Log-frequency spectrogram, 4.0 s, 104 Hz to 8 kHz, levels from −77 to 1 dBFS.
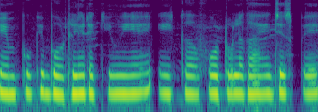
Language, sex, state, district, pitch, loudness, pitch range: Hindi, female, Uttar Pradesh, Jyotiba Phule Nagar, 215 Hz, -15 LUFS, 215-220 Hz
